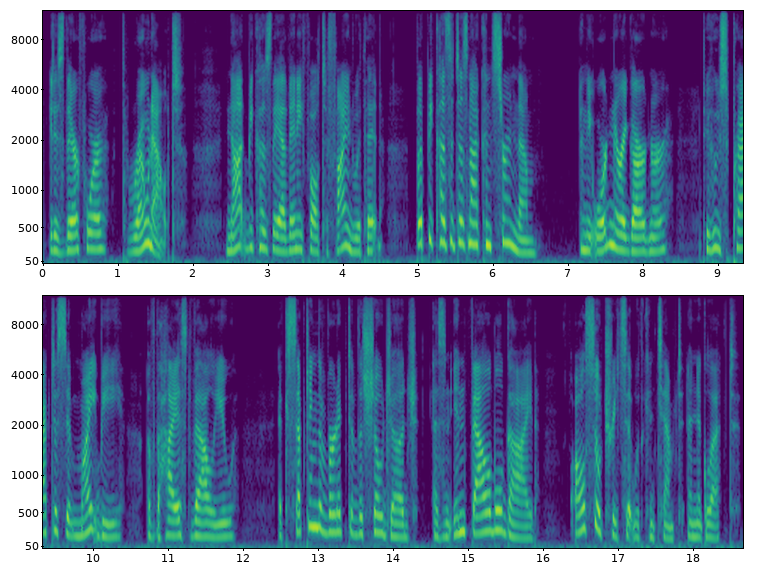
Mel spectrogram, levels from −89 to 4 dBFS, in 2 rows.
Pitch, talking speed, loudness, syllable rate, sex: 210 Hz, 175 wpm, -19 LUFS, 5.6 syllables/s, female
